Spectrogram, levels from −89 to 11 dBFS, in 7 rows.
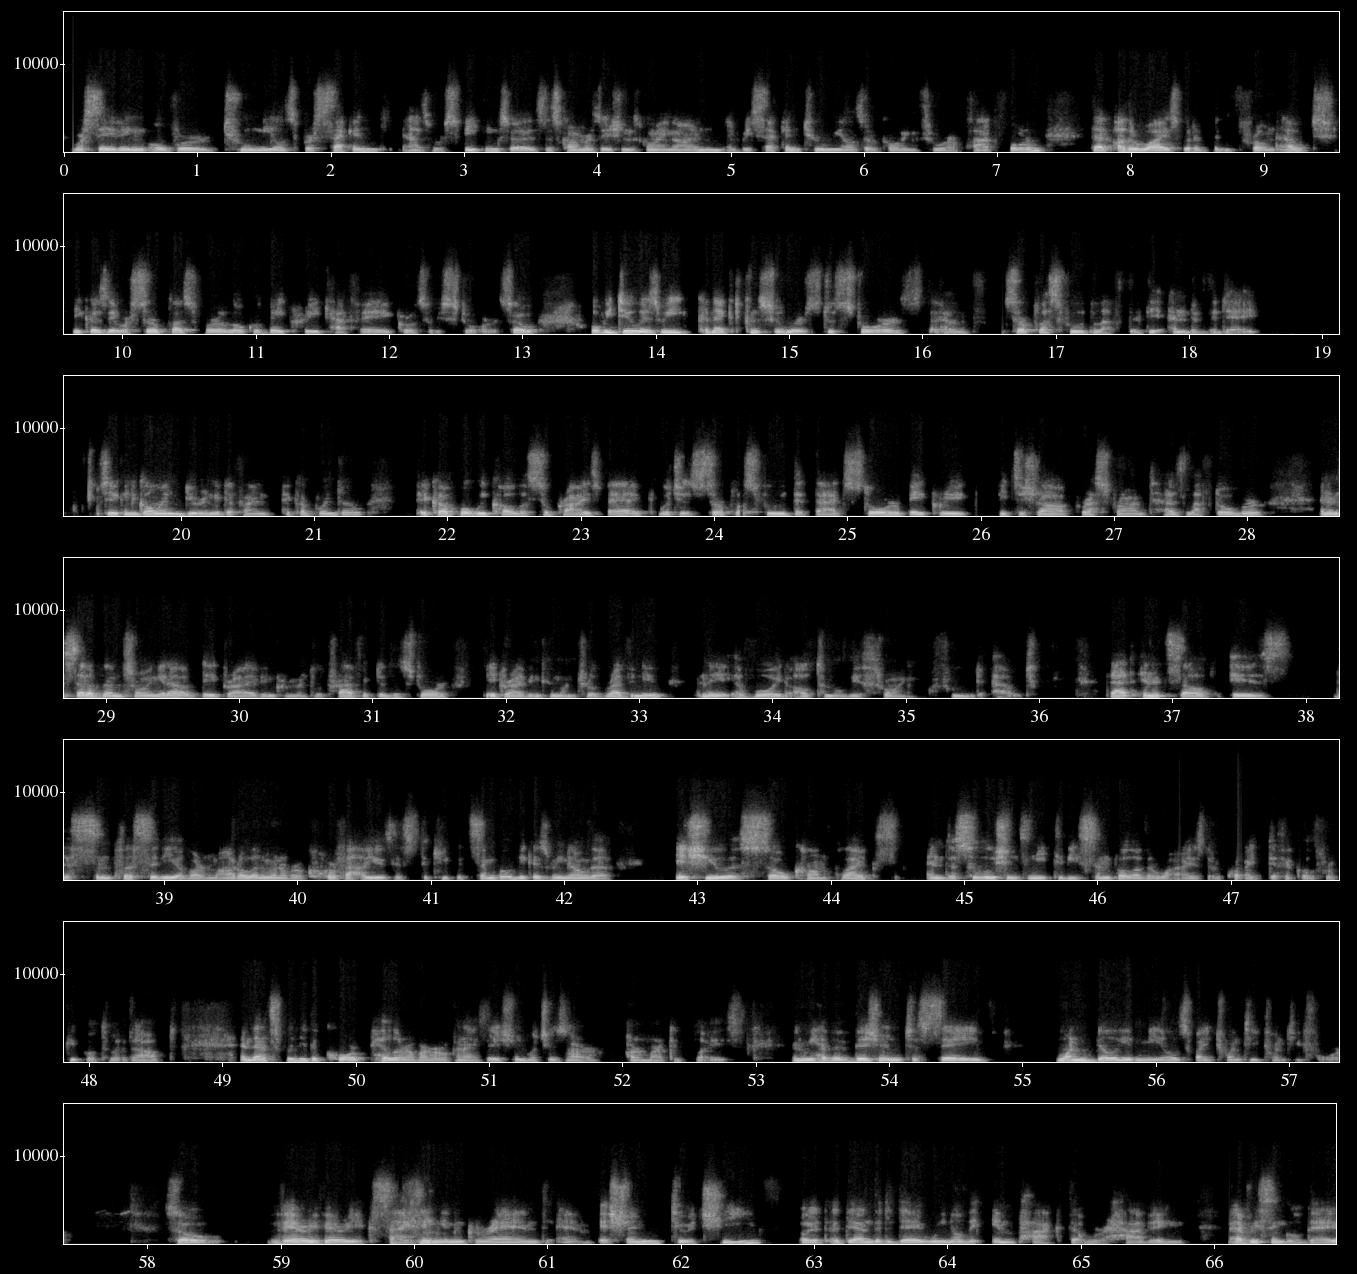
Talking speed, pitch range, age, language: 195 wpm, 115-135 Hz, 30-49, English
